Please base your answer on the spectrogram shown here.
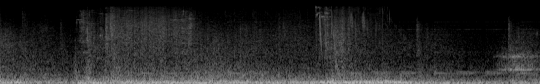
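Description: A battle mech blows apart in MechWarrior 5 Mercenaries, a sustained loud rumbling blast with crackling bursts and a few sharp metallic pops layered over steady combat noise.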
